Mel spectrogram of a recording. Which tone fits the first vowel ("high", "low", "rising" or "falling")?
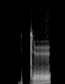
rising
